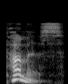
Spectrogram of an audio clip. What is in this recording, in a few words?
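"pomace", British English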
